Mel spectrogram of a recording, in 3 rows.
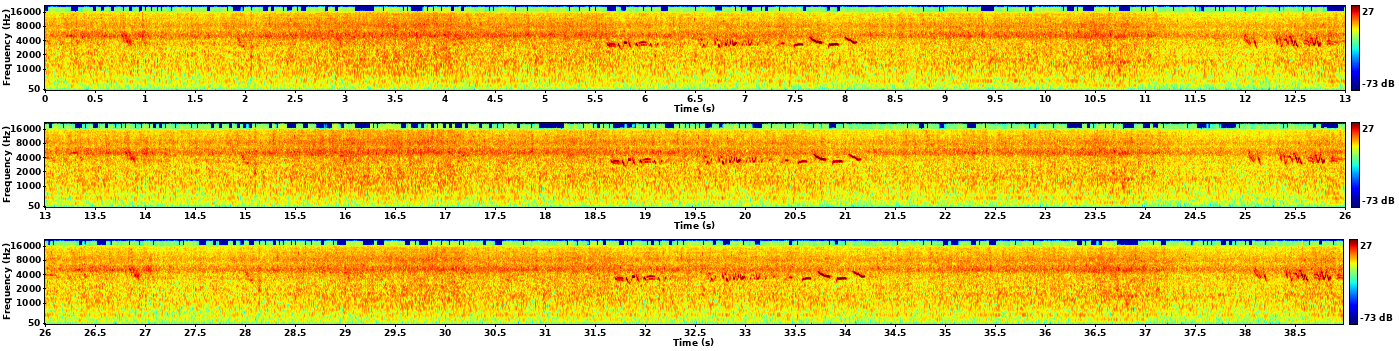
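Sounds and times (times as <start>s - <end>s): stream water rushing: 0.0s - 38.9s
high bird chirps: 5.6s - 8.2s, 18.6s - 21.2s, 31.7s - 34.3s, 38.1s - 38.9s.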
